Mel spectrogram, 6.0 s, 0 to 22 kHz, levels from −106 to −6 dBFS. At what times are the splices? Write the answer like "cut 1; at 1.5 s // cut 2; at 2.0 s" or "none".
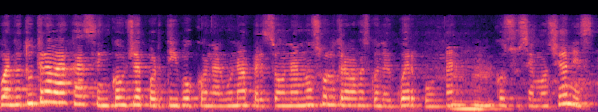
cut 1; at 4.5 s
